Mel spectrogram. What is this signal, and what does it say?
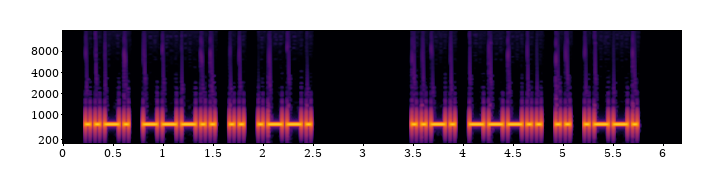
Morse code, heard as a keyed tone, about 25 wpm, 700 Hz. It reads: F8IP F8IP
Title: DXCC-100 Call Signs - 4 Characters - Repeated 2x - 25wpm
